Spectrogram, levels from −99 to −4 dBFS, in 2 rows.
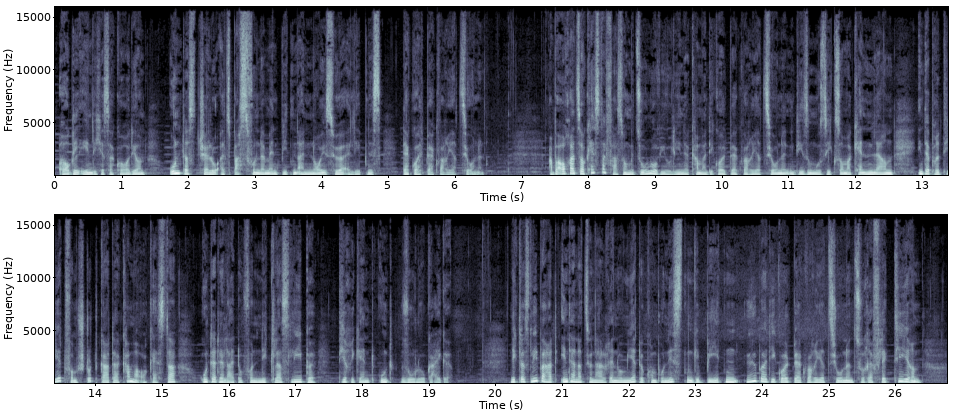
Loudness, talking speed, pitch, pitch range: -21 LUFS, 115 wpm, 135 Hz, 115-175 Hz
